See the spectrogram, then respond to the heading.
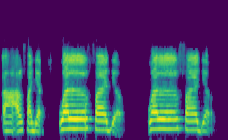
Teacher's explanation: yang sempurnanya itu sekali getarannya sekali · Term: takrir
